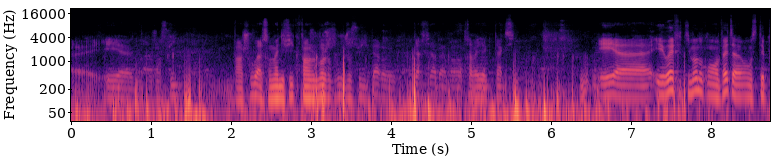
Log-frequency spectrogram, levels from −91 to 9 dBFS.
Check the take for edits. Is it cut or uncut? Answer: uncut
